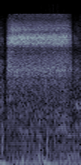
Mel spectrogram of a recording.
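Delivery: hushing shh. Retold or imitated. Enemy hushing behind tree.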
